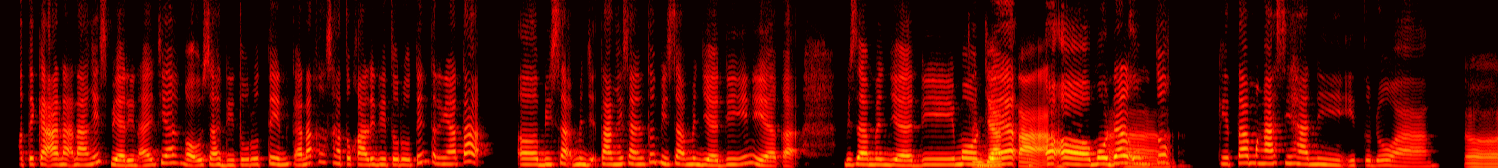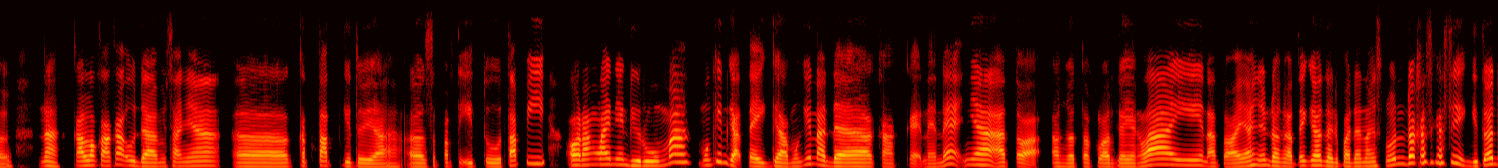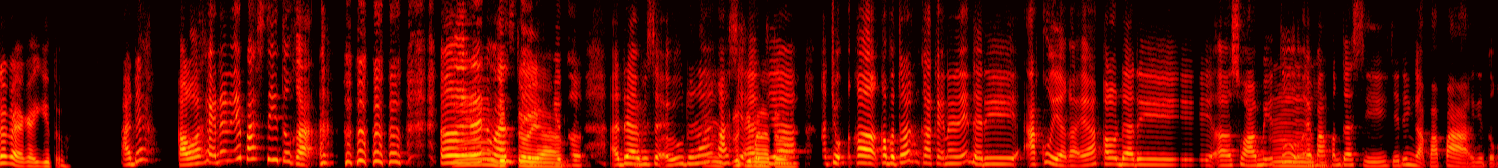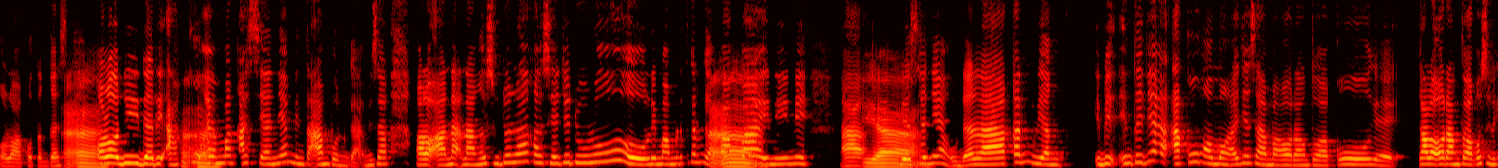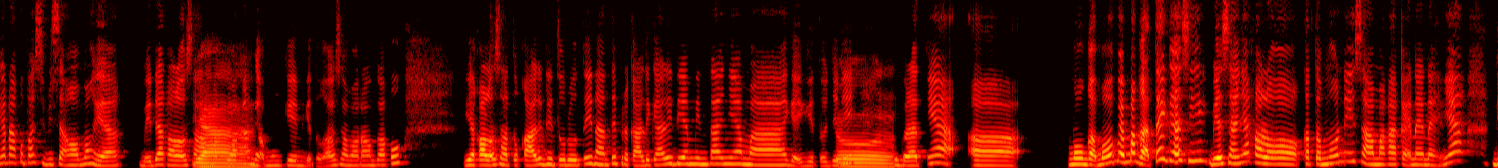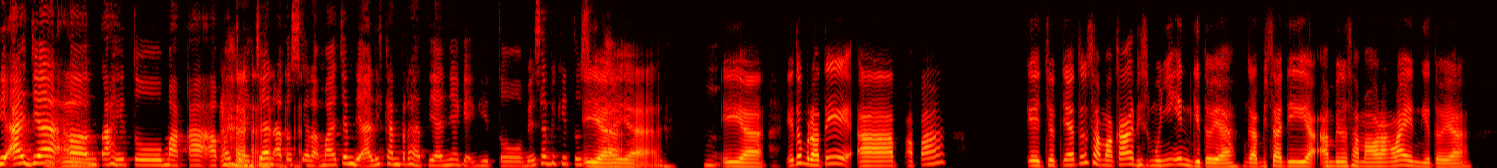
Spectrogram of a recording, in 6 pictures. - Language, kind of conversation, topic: Indonesian, podcast, Bagaimana cara mengatur waktu layar anak saat menggunakan gawai tanpa memicu konflik di rumah?
- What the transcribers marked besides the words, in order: chuckle; chuckle; other background noise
